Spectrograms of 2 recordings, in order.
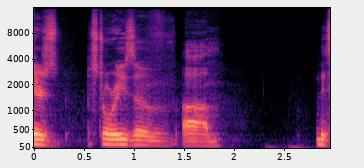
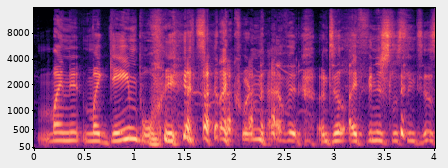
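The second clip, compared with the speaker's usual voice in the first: mock child voice; 10 semitones higher, 5 dB louder than usual.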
